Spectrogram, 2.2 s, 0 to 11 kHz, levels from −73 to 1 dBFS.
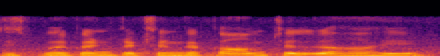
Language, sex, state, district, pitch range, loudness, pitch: Hindi, female, Uttar Pradesh, Lucknow, 195-220 Hz, -15 LUFS, 215 Hz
